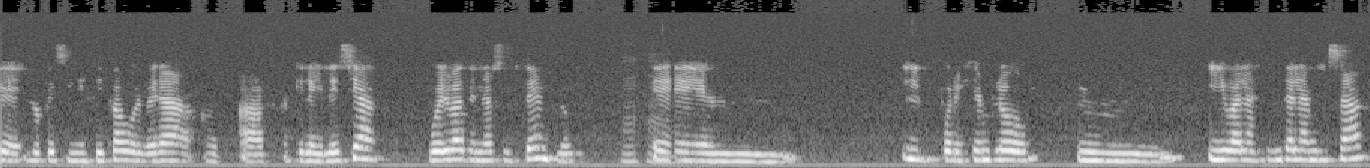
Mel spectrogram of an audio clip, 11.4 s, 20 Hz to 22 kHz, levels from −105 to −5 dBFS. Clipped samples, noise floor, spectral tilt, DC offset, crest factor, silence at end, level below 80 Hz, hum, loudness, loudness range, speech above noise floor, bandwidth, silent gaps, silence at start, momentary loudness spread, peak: under 0.1%; -42 dBFS; -6 dB/octave; under 0.1%; 16 dB; 0 s; -56 dBFS; none; -18 LUFS; 3 LU; 25 dB; over 20 kHz; none; 0 s; 13 LU; -2 dBFS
